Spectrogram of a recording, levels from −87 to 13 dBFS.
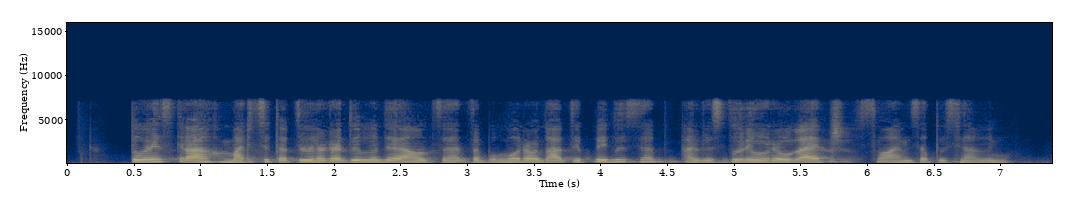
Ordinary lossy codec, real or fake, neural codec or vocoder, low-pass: none; fake; codec, 16 kHz, 0.5 kbps, FreqCodec, larger model; 7.2 kHz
